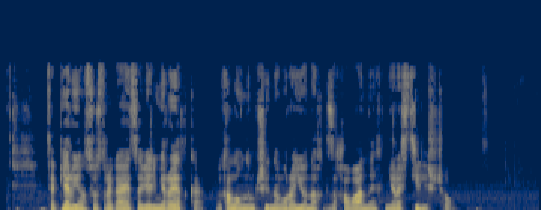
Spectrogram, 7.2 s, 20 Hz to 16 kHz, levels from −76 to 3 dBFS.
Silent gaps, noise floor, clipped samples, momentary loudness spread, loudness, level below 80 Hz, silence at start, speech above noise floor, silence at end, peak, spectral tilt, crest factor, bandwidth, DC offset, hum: none; -60 dBFS; under 0.1%; 17 LU; -22 LUFS; -60 dBFS; 0.15 s; 38 dB; 1.2 s; -2 dBFS; -5 dB/octave; 22 dB; 11.5 kHz; under 0.1%; none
